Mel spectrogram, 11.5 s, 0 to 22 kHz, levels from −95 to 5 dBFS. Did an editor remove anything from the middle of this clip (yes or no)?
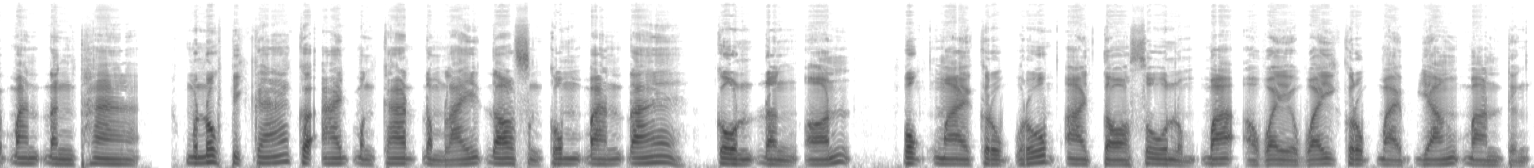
yes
